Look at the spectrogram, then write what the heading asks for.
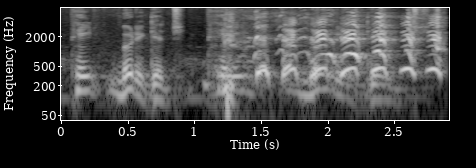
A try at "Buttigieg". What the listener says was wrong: Hard G, not right. It's a soft G. Buttigieg. So that's how he says his own last name,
